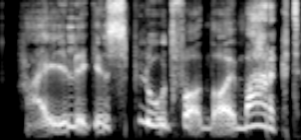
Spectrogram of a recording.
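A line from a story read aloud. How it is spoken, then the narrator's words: Half-strangled whimpering. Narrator (German): wimmerte der Halberwürgte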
